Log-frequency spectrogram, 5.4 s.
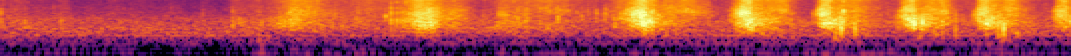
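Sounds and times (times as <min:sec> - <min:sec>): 
Foley footsteps on grass: 0:01.2 - 0:05.3.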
